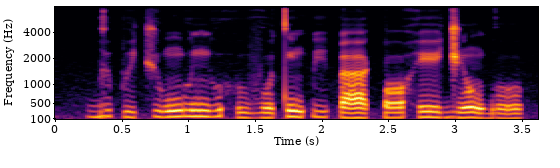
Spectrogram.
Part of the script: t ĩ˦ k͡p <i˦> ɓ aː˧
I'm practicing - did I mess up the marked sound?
no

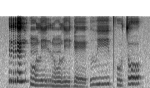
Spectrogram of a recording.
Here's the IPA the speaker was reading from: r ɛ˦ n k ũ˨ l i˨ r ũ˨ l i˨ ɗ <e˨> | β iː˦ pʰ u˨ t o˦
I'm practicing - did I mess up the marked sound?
no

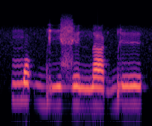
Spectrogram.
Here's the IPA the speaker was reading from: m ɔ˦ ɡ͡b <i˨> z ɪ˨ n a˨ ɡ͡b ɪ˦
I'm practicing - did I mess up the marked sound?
no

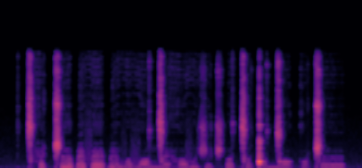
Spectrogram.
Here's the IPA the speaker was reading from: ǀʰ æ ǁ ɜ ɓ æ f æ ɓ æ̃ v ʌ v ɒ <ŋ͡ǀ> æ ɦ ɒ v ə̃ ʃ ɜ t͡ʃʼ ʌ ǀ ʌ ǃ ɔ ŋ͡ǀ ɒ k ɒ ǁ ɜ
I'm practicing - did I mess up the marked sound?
no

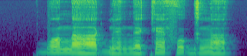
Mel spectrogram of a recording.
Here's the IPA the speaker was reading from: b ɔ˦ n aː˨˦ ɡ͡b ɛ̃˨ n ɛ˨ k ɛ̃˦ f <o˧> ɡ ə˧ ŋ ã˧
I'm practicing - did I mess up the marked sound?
no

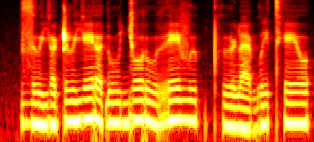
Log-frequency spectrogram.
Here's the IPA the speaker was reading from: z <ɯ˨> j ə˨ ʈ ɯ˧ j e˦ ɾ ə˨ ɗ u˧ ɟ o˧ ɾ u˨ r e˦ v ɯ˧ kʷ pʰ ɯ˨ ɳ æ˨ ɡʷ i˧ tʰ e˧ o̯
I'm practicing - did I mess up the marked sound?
no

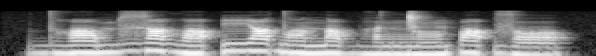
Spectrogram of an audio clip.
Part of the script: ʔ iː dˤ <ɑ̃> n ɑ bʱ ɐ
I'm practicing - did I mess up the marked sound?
no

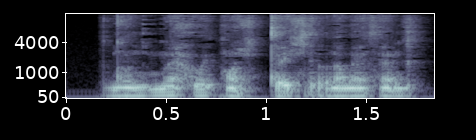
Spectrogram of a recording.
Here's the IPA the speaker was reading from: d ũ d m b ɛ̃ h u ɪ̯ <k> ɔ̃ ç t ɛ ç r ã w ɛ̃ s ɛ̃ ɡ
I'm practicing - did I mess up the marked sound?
no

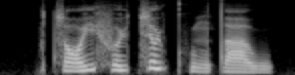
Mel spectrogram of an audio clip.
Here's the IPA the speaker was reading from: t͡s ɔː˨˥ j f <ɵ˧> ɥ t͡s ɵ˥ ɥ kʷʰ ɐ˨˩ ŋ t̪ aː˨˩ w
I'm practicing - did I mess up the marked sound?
no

